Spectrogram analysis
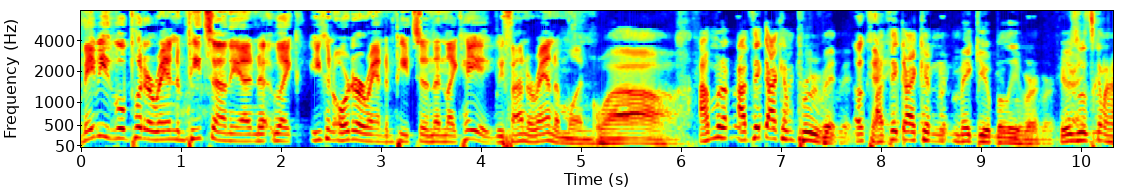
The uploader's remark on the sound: Live from The Tiny Cupboard. Stoner Morning Show is live every Monday night at The Tiny Cupboard in Bushwick, Brooklyn NYC.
